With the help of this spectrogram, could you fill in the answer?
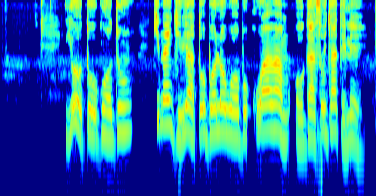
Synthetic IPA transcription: joː˦˨to˧o˧ɡũ˧ɔ˧dũ˦ | ki˦nã˦ĩ˨d͡ʒi˨˦ɾi˦a˦˨to˦bɔ˦lɔ˦wɔ˦ɔ˧bo˧ku˦a˦ɾa˦˨m˨ɔ˨ɡa˧so˦d͡ʒa˦˨tɛ˨˦lɛ˦˨

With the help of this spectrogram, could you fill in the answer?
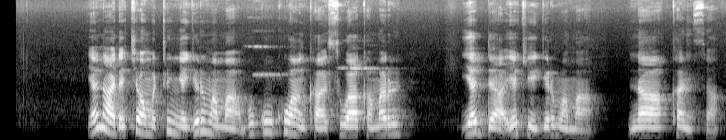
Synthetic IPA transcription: jɐ˦naː˨da˨kʲa˦wmʊ˨tʊ˦˨mjaː˨ɡʲɪ˦rma˨ma˨bʊ˦kʷuː˦kʷʰʊ˦wɐ˨ŋkaː˨sʊ˦waː˦kɐ˨mɐ˦r | jɐ˦dːa˨jɐ˦kʲeː˨ɡʲɪ˦rmɐ˨ma˨ | na˦kɐ˦˨nsa˨ʔ

